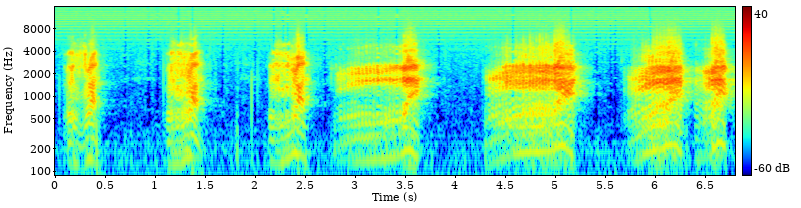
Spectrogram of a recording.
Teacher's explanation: en portant le bout de la langue jusqu'au haut du palais, de sorte qu'étant frôlée par l'air qui sort avec force, elle lui cède et revient toujours au même endroit, faisant une manière de tremblement.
